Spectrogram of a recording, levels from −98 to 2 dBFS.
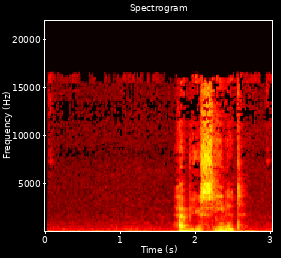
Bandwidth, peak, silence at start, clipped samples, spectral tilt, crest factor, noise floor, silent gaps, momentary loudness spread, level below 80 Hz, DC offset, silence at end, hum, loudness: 17 kHz; -4 dBFS; 1.2 s; under 0.1%; -3 dB/octave; 22 dB; -51 dBFS; none; 14 LU; -46 dBFS; under 0.1%; 0.25 s; none; -21 LUFS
